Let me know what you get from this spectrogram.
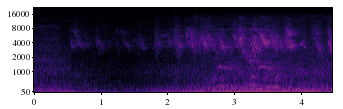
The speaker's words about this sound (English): You can probably hear those birds. I just came out of the Steyr shop, this postmodern, very, very contemporary designed group of buildings in Daikanyama.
